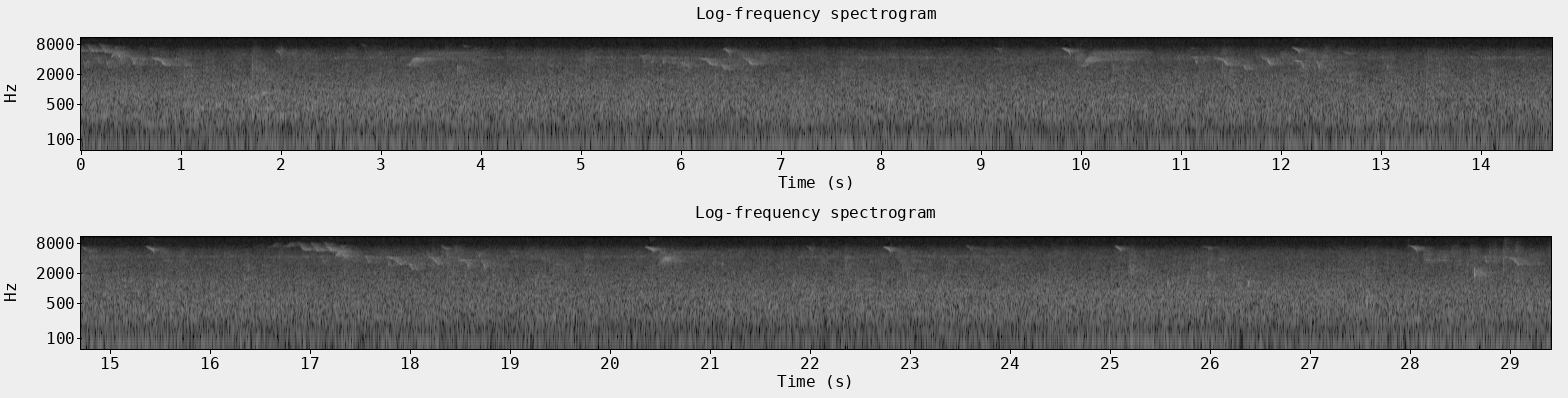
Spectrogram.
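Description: Small birds giving short, high chirps that slide downward, scattered every second or two, over a steady background hiss.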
